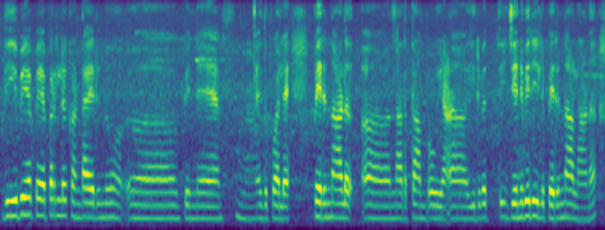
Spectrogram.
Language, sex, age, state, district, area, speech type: Malayalam, female, 45-60, Kerala, Thiruvananthapuram, urban, spontaneous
